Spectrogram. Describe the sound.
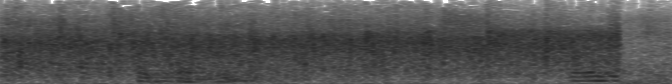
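A crowd claps steadily in dense, even applause for about three seconds to thank a professor, then it drops off abruptly. A faint voice murmurs briefly underneath.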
